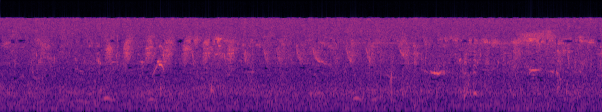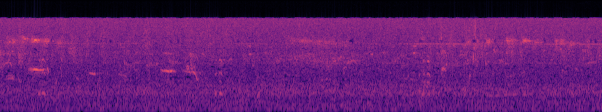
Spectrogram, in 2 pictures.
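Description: Birds calling: scattered short chirps and a quick rattling series of notes a second or two in, over a steady outdoor hiss.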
